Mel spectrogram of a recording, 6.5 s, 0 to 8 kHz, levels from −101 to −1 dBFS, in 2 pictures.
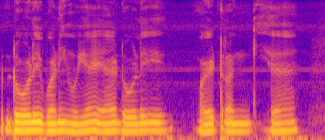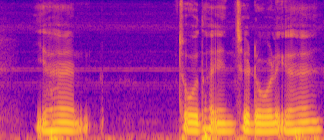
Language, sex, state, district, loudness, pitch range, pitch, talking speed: Hindi, male, Chhattisgarh, Sukma, -17 LUFS, 125-135 Hz, 130 Hz, 130 wpm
